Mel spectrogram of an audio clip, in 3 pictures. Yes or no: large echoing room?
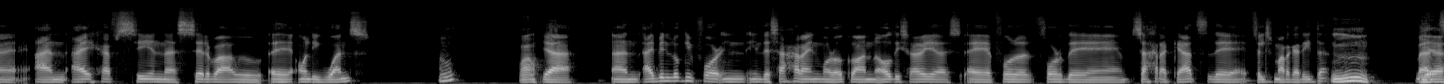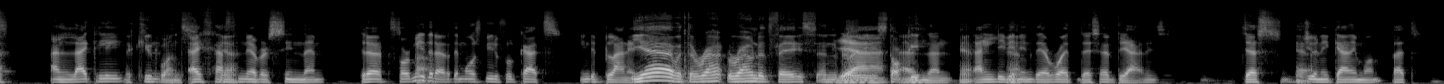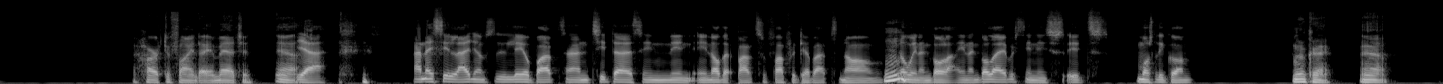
no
